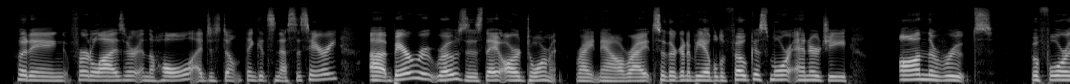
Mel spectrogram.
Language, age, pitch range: English, 40-59, 175-200 Hz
